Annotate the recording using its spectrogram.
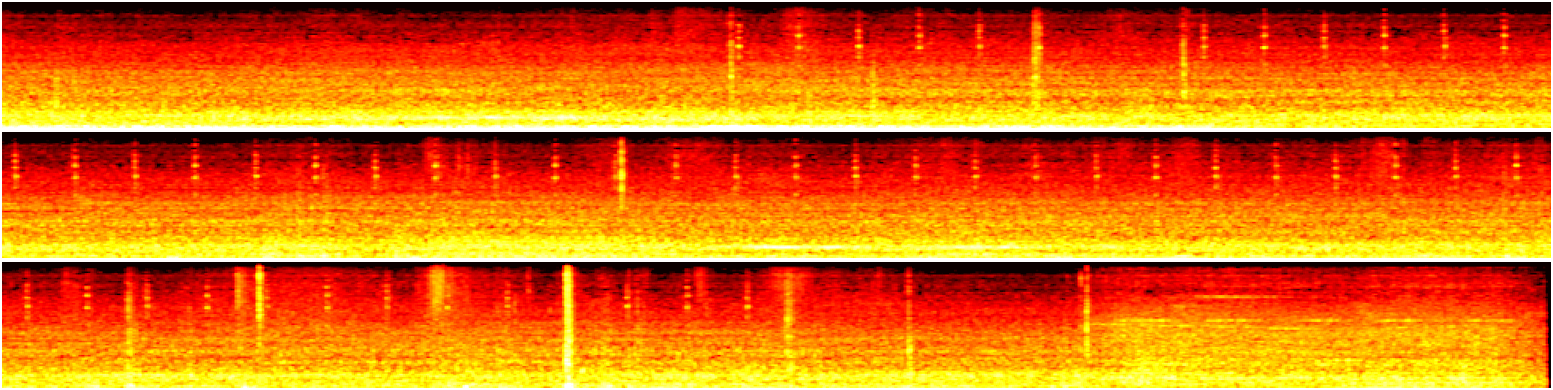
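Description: Car driving slowly, with engine hum and road noise heard from inside the cabin; the low hum drops about a quarter of the way in. A single sharp click sounds later on.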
